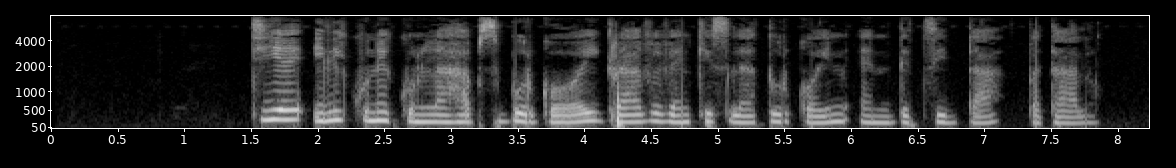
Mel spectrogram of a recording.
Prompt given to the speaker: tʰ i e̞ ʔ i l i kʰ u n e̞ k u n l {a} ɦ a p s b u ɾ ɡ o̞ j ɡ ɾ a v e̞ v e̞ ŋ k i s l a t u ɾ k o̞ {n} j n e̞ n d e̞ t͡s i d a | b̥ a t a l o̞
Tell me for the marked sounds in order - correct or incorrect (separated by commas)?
correct, incorrect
